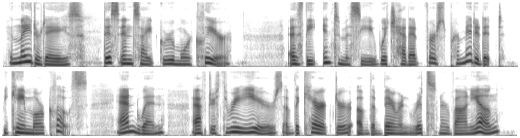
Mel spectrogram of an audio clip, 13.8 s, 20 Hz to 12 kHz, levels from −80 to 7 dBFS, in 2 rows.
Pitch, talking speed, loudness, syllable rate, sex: 195 Hz, 150 wpm, -19 LUFS, 4.3 syllables/s, female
